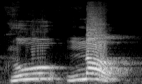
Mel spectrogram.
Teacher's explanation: न म्हणत असतानी न जिभेचा शेंडा वरच्या दाताच्या पाठीमागच्या बाजू लागतो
